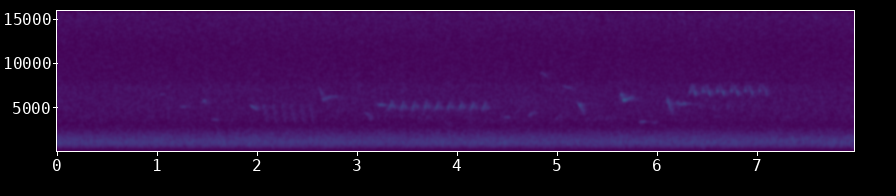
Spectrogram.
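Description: Near silence with a steady faint hiss, over which small birds call faintly: scattered short high chirps and three quick trills of rapidly repeated notes.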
